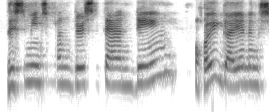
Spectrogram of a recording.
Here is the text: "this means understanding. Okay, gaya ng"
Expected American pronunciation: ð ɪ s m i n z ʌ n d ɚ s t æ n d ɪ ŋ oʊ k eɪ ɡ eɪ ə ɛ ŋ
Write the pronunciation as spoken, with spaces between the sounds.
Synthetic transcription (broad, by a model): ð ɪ s m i n s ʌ n d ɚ s t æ n d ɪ ŋ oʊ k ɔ ɡ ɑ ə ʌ ŋ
